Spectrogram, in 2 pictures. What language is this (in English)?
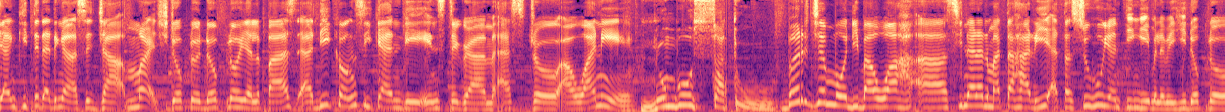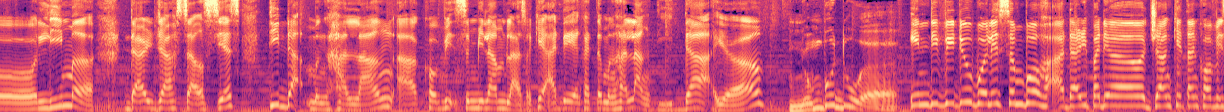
Malay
